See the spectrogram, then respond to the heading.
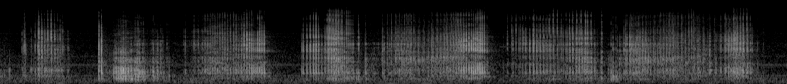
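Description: Long pink nails scratch the face and sides of a small corrugated cardboard box held up close. The result is a run of dry, rasping scrapes in uneven bursts, with bright, papery texture and brief gaps between strokes.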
